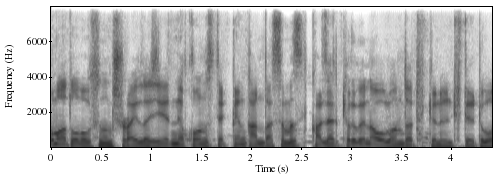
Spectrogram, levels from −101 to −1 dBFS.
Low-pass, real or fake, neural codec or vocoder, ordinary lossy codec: none; fake; codec, 16 kHz, 2 kbps, X-Codec, HuBERT features, trained on balanced general audio; none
